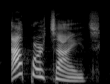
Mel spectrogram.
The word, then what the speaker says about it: apartheid: and white anti-apartheid banners, which some people pronounced apartheid and others pronounced apartheid.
